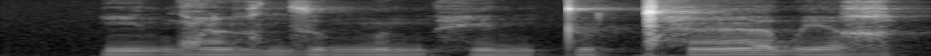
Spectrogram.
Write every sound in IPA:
ĩ n ʕ ĩ ʁ n z u ŋ õ n h ẽ n t u ǀʰ æ̃ ɐ̯ w e ʁ

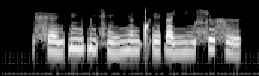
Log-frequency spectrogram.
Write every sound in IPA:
x ɛ i̯ ɗ ĩ ɓ ĩ x ẽ ɲ ə̃ ǃʼ e ɗ a ɲ i ɬ ø x ø

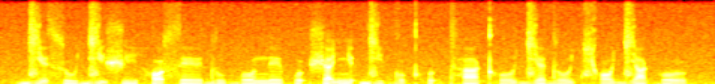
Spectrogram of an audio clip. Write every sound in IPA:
d͡ʑ ḛ˦˨ sʰ u˨ d͡ʑ ḭ˦˨ ʃ i˨ h ɔ̰˦˨ sʰ e˨ ɪ̯ d u˨ b o˨ n e˨ p ʊ˦ ʔ ʃ ä̰˦˨ ɲ ɛ˦ ʔ d͡ʑ i˨ ɡ o̰˦˨ kʰ ʊ˦ ʔ tʰ ä˦ kʰ o˨ ʊ̯ d͡ʑ ɛ˦ d o˨ ʊ̯ t͡ɕʰ ɔ˨ d͡ʑ ä˦ k o̰˦˨ ʊ̯

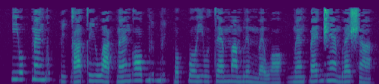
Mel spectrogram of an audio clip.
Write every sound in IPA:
j o˦ k͡p ɛ̃˦ ɡ u˦˨ k͡p i˨ ɡ a˨˦ t i˧ w a˨ k͡p ɛ̃˨˦ ɡ ɔ˦ b i˦ b i˦˨ k͡p o˨˦ k͡p o˧ j u˧ t ɛ˦ m ã˦ b e˦˨ m ɛ˨ w ɔ˧ | ɡ͡b ɛ̃˨ k͡p ɛ˨˦ d͡ʒ ɛ̃˦˨ b ɛ˧ ʃ ã˨

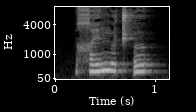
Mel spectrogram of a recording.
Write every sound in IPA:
χ e ŋ ɵ t͡ʃʼ ɵ

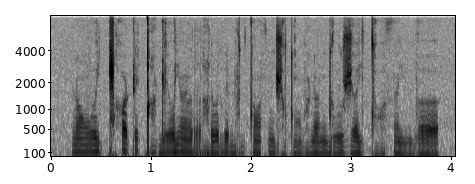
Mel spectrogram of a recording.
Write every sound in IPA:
ɳ ɔ̃ β ʊ j ǁʰ ɔ ʈ ɪ ǃ ɑ̤ ɖ ɪ o̯ j ə̃ː l r ɑ̤ ɾ ʊ ɾ ṳ e̯ b ṳ d t ɔ̃ θ n d͡ʒ ɔ̤ t m b ɔ̤ ɳ ʌ n d u l ʒ ɜ j t ɔ̤ θ ə̃ j m b ʌ

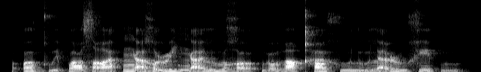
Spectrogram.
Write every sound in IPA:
ʔ ɔ˦ kʷʼ ḛ˨ p ɔ˨ zˤ a̰˦ | ŋ a̰˦ ʁ ṵ˦ ɭ i˨ ŋ a̰˨ l u˦ ʁ ɔ̰˨ ʔ ṵ˦ ðˤ i˨ qʰ ɤ˨ x u˨ l ṵ˦ l a̰˨ ɭ u˦ x e˦ p ṵ˨

